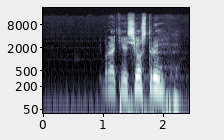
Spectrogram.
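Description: A man speaks into a microphone in a large echoing hall.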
